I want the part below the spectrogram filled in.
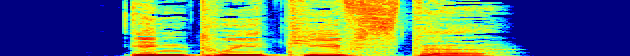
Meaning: inflection of intuitiv: 1. strong/mixed nominative/accusative feminine singular superlative degree 2. strong nominative/accusative plural superlative degree
- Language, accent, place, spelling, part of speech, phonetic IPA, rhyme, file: German, Germany, Berlin, intuitivste, adjective, [ˌɪntuiˈtiːfstə], -iːfstə, De-intuitivste.ogg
